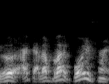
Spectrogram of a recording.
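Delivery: bragging, showy, boastful show-off tone. Imitating a woman who wants to show up her father: imitating a woman showing off. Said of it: "And they wanna show, show 'em up".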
